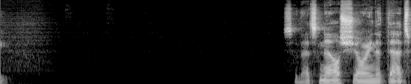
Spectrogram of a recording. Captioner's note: silence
